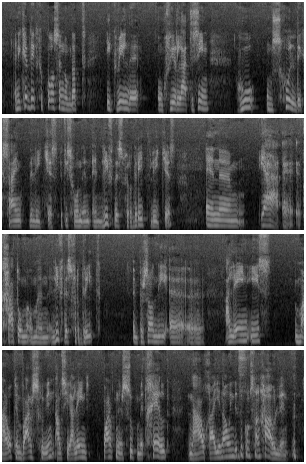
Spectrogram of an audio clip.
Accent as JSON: {"language": "Dutch", "town": "Huancayo", "region": "Junín", "country": "Peru", "tie": "born or raised there", "also_born_or_lived": "Lima", "second_language": "Dutch", "said": "Dat zijn de liedjes dat ik ben opgegroeid toen ik in Huancayo woonde. Maar later ben ik dus naar de universiteit in Lima gegaan."}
